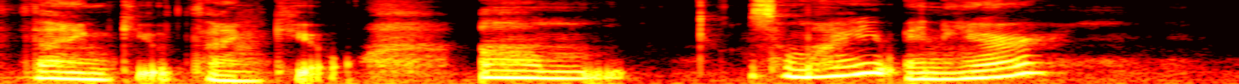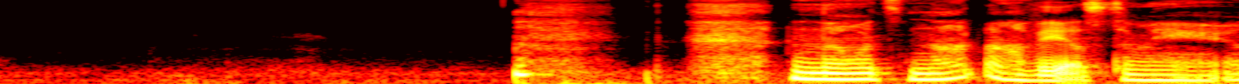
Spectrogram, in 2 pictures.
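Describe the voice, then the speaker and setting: A woman voicing a playful, teasing magical woman in a roleplay audio drama, amused and giggly with hesitant pauses. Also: mid-range voice, vocal fry, mellow, breathy edge, voice pushed up, heavily acted. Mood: curious, puzzled.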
